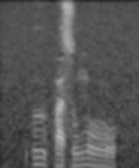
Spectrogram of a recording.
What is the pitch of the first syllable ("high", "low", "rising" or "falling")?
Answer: falling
